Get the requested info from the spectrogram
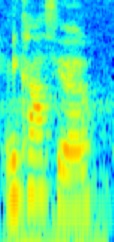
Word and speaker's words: Nicasia: Nicasia...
